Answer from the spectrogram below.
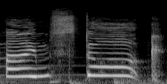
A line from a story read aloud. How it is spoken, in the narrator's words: he cried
